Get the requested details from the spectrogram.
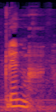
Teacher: The reason is the d sound disappear because it is between n and m two nasal consonant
